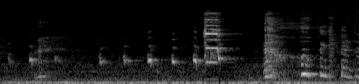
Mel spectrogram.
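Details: A 6-week-old Olive Egger cockerel learning to crow; a string of soft, short hiccup-like notes about every quarter second, then a brief rough attempt, with a person speaking afterward.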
